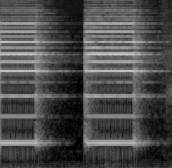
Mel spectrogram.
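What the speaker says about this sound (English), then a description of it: "whoever's the moron that set the fire alarm off" A fire alarm blares in two long, loud electronic tones separated by a brief gap, the shrill buzzing harsh and insistent with no voices over it.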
